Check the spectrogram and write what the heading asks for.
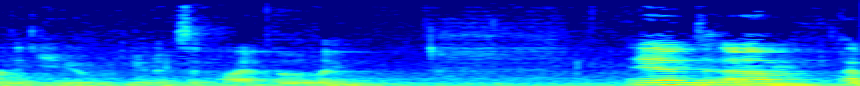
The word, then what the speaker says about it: Vogtle: Vogtle, yeah, right.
